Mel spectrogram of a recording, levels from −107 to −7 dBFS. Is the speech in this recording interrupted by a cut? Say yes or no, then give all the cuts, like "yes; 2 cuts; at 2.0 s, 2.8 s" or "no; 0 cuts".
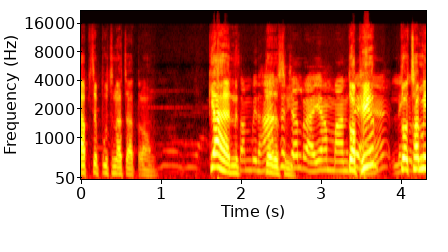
no; 0 cuts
